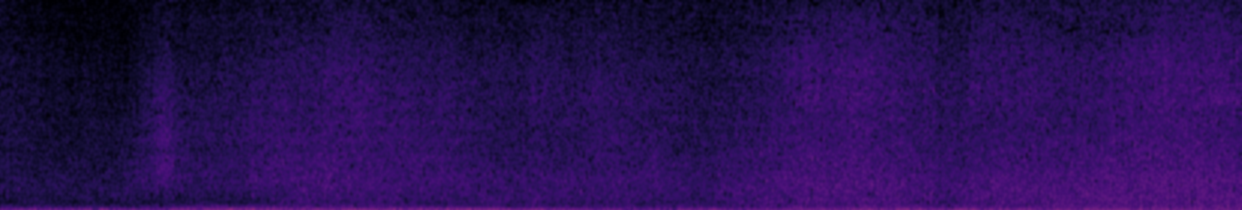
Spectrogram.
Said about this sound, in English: The foamy white waves of a murky brown sea roll onto a litter-strewn shingle beach and crash against a sea break stretching out into the water.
